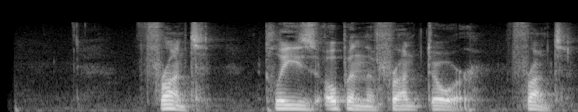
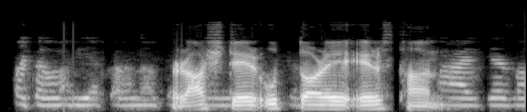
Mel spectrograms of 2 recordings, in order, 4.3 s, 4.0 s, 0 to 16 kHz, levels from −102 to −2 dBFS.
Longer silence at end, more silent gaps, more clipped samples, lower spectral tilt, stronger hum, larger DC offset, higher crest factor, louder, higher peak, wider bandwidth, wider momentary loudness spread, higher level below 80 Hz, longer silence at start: about the same, 0.1 s vs 0 s; neither; neither; second, -6.5 dB/octave vs -9.5 dB/octave; neither; neither; about the same, 20 dB vs 16 dB; second, -23 LUFS vs -16 LUFS; about the same, -4 dBFS vs -2 dBFS; first, 7.6 kHz vs 4.1 kHz; second, 9 LU vs 16 LU; first, -50 dBFS vs -60 dBFS; first, 1.1 s vs 0.1 s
